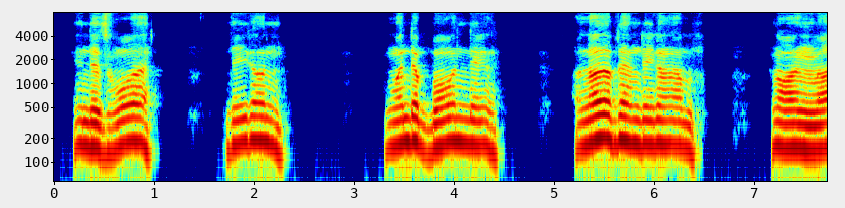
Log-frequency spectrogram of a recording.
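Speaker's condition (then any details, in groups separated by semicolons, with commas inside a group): Cerebral palsy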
